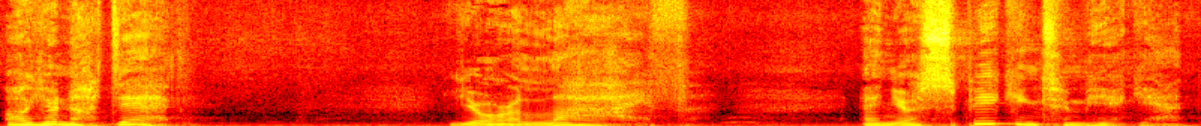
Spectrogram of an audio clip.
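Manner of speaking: hushed and moved, barely believing; tender recognition. Retold or imitated. Believer realizing Jesus is alive, hushed and tender.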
